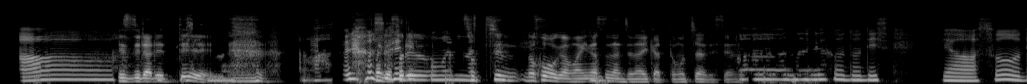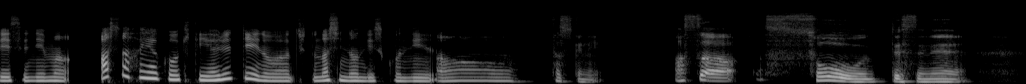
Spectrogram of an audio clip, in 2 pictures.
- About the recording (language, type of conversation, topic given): Japanese, advice, 生活リズムを整えたいのに続かないのはなぜですか？
- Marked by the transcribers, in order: laugh; laughing while speaking: "それはそれで"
